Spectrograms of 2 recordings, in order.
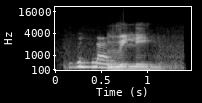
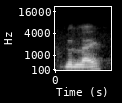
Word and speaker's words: villi: projections are known as Willy. I will write in Hindi so that you never pronounce it incorrectly. So please practice together. How should you say this? Villi. Villi.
